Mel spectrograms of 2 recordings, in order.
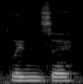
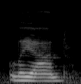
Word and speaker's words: Lindsay: right now her name's Lindsay Browning I've mentioned in a video what's lording but I got her name wrong I thought it was um um lean but it's Linds so I'm sorry Lindsay I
